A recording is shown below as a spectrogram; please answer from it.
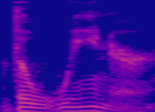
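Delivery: low, seductive, sultry voice. Listing item number three, saying the wiener in a sultry voice. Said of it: "I don't know why I did it with that uh, sultry voice".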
